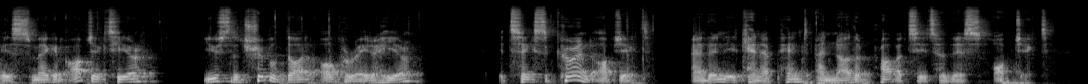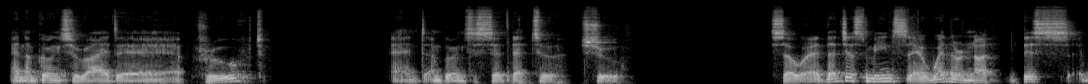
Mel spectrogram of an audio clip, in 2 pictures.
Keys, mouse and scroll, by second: 0.5 Right, 1.4-1.8 Left, 2.8 ., 3.1 ., 3.7 Escape, 4.0 Right, 4.2 Right, 4.3 Right, 4.5 Right, 4.6 Right, 5.0 Right, 5.1 Right, 5.3 Right, 6.3 ,, 6.4 space, 11.8-14.1 typing, 15.6-17.1 typing, 19.7 click.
